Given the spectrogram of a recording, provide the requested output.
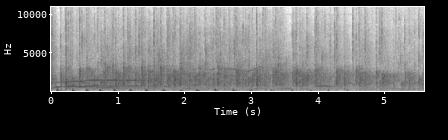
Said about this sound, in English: I mean, they've put in a lot of effort. Give them a hand of applause.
